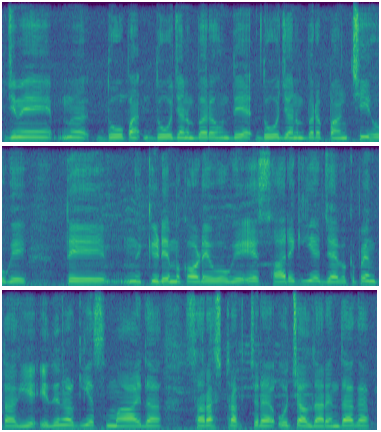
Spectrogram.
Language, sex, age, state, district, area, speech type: Punjabi, male, 18-30, Punjab, Mansa, urban, spontaneous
